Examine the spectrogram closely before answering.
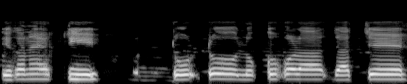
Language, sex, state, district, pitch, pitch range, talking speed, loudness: Bengali, male, West Bengal, Malda, 235 Hz, 230-245 Hz, 90 wpm, -12 LUFS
